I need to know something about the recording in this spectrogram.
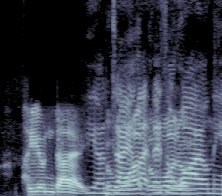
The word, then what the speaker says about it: Hyundai: is dropped the eyes it's not Hyundai it's not hundi it's Hundai there's a why on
